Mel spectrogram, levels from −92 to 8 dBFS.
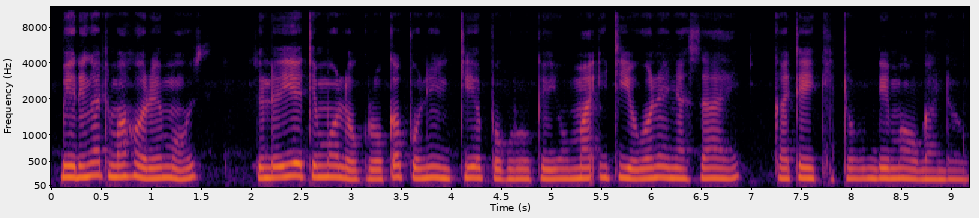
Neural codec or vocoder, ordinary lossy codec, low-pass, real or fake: autoencoder, 48 kHz, 128 numbers a frame, DAC-VAE, trained on Japanese speech; Opus, 64 kbps; 10.8 kHz; fake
